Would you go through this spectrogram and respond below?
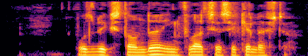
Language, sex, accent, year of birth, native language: Uzbek, male, Qashqadaryo, 1995, Uzbek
